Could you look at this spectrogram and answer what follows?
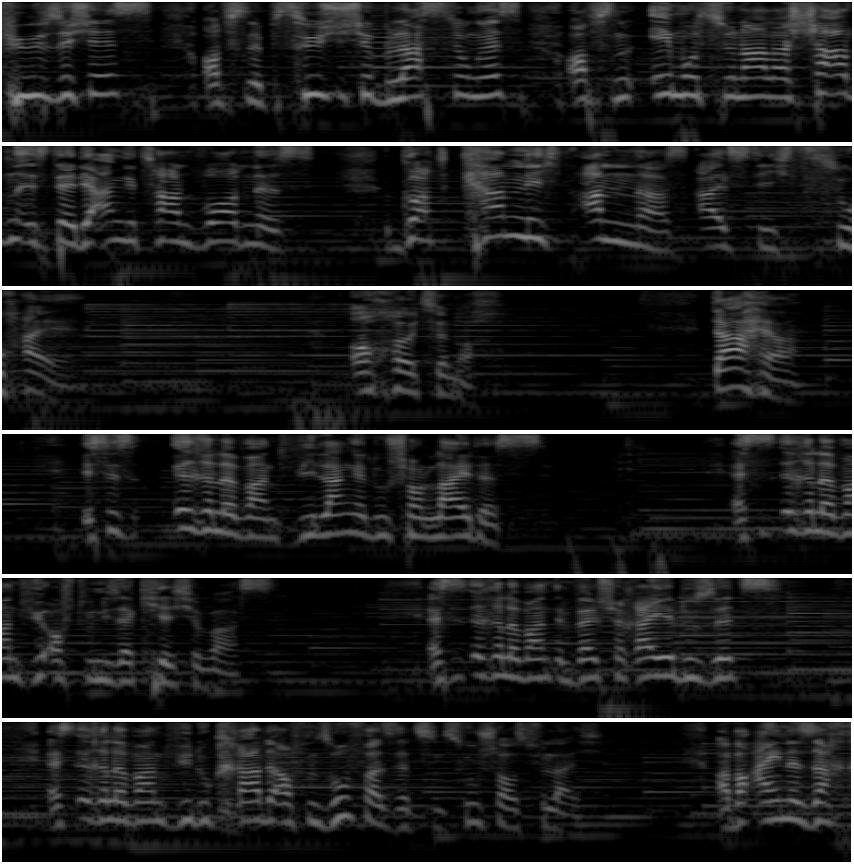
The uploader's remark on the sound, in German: Zeal Church Leipzig. Audiomitschnitt der Predigt.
